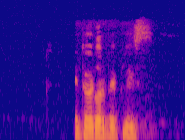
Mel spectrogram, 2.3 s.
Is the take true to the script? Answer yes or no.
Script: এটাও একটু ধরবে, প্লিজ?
no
